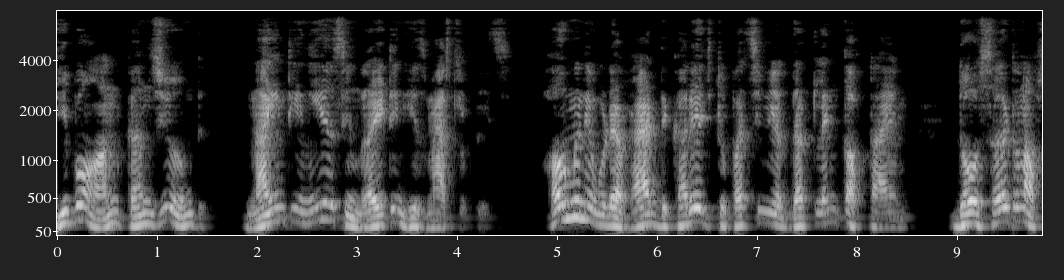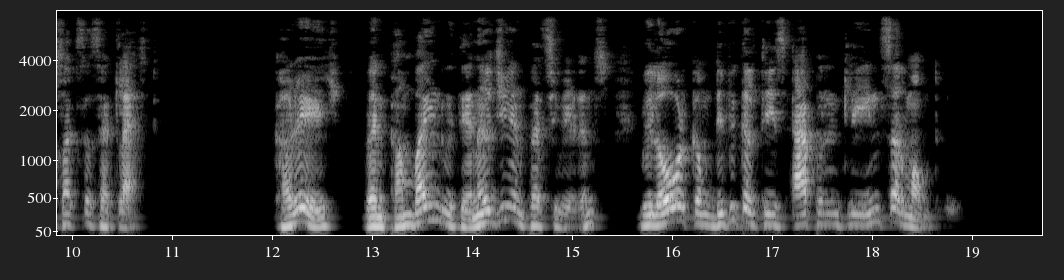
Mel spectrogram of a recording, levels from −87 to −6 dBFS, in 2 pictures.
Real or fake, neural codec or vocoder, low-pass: real; none; 7.2 kHz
